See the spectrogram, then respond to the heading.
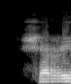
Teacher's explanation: شرری کا را جو ہے یہ باریک پڑا جائے گا کیونکہ را مشدد کے نیچے زیر ہے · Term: را باریک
